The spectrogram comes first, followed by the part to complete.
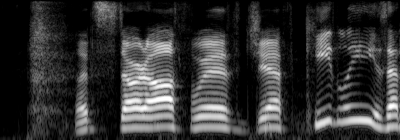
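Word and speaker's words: Keighley: start off with Jeff keatley is that how you say his name I think it's keatley yeah I think you're right ex I used to say nightly and then people like no it's keatley or key oh like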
